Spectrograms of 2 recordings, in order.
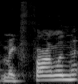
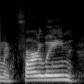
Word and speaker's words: McFarlane: how to pronounce names apparently it's Todd McFarland and not Todd McFarlene uh the debate is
